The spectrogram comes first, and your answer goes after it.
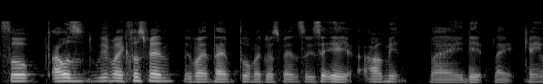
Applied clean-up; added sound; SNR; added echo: none; none; none; none.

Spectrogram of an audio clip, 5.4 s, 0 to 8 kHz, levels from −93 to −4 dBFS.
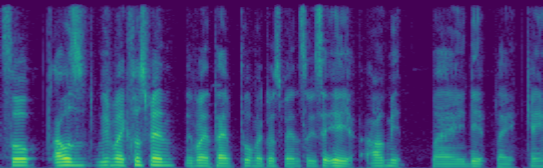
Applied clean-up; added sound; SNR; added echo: neural mask model RNNoise.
